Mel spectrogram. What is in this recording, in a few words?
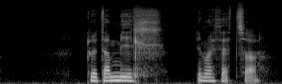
"mull", Welsh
